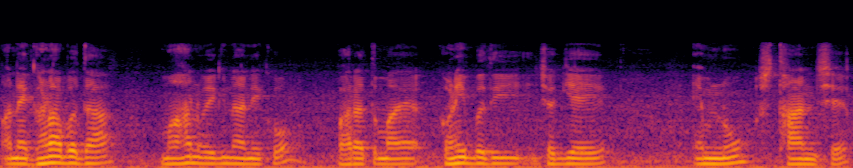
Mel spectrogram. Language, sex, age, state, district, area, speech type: Gujarati, male, 30-45, Gujarat, Rajkot, urban, spontaneous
